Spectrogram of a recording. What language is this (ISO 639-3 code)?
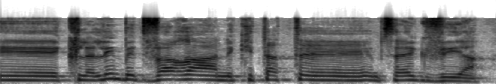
heb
